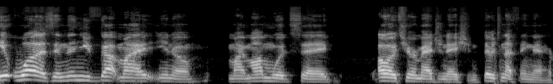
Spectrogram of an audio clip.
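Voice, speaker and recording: His tone is bright and sharp, with fairly high pitch for a man. The intonation is lively. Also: fairly quick pace. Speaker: paranormal investigator. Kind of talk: casual chat.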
